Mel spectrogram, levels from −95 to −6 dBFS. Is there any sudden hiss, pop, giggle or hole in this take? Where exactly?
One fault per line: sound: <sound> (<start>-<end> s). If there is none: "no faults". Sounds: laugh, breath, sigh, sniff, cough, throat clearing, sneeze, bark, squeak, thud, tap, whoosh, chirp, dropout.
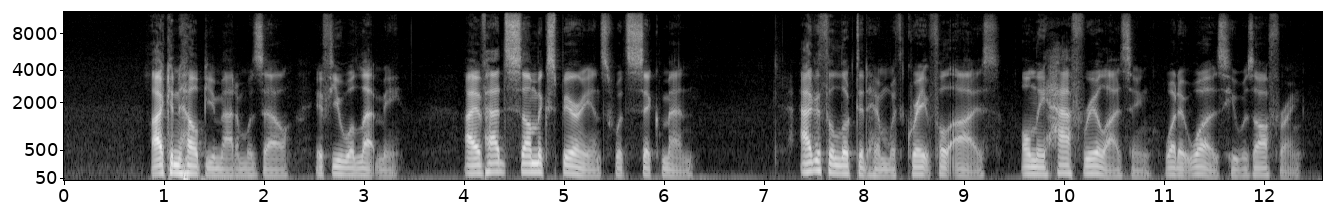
no faults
